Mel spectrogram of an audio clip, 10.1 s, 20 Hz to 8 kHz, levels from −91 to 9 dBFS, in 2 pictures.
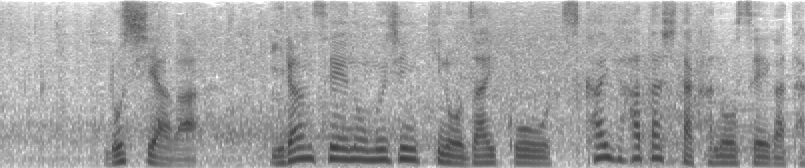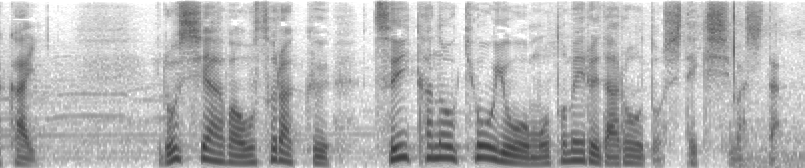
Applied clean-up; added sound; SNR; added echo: none; none; none; none.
